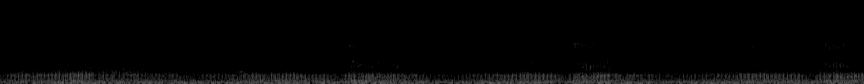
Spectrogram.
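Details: A male domestic cat purring loudly, a deep continuous low rumble with a rhythmic grainy texture, swelling with each breath cycle every two to three seconds, close to the microphone with no other sounds.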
